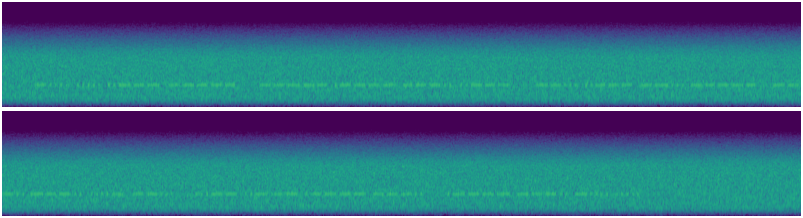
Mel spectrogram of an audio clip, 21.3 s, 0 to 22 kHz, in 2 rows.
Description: Morse code, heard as a keyed tone, hand-sent with a bug key, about 34 wpm, 850 Hz, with heavy radio static. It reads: 6520 0182 7270 8847 3218 1865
